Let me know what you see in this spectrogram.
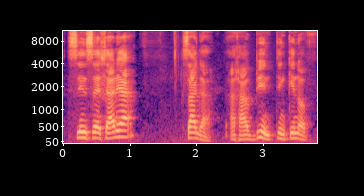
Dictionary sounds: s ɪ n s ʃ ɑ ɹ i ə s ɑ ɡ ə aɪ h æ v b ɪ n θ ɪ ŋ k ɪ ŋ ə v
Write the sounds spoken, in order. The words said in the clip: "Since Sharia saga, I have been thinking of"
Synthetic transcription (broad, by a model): s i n s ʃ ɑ ɹ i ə s ɑ ɡ ə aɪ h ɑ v b ɪ n t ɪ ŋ k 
